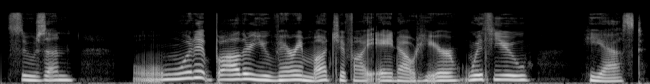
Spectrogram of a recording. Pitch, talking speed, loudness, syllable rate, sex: 200 Hz, 140 wpm, -15 LUFS, 4.1 syllables/s, female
